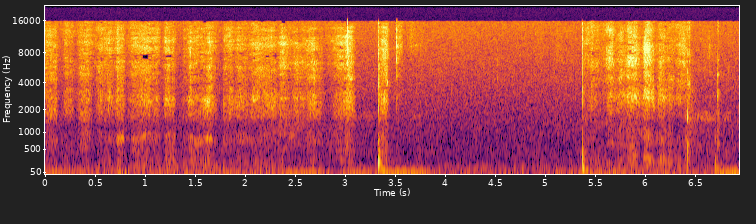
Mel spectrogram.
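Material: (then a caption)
Glossy paper. A capped green pen traces and scratches across the photos on an open glossy paper magazine page, making a steady, soft, dry scratching sound. Two sharper light taps stand out, each dying away almost at once.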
